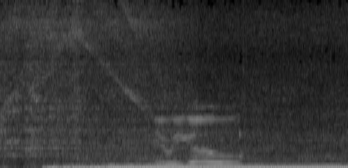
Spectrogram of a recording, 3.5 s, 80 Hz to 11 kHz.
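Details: Car with E85 fuel and a turbo, first start after engine bay reassembly with crank position sensor reconnected: cranks briefly, catches cleanly and settles into a steady, even idle with no misses or knocks; healthy start.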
